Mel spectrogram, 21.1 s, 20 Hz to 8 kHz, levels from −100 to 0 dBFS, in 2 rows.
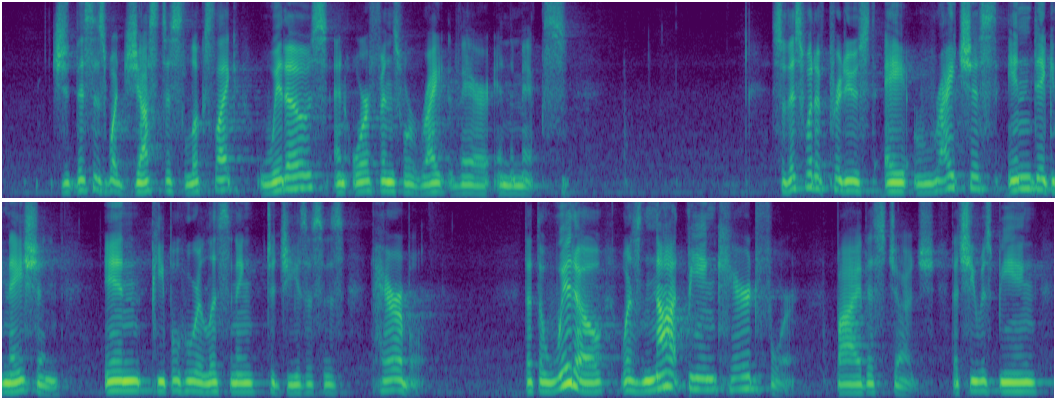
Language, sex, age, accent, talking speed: English, male, 40-59, American, 130 wpm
